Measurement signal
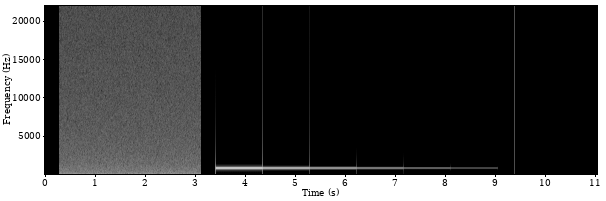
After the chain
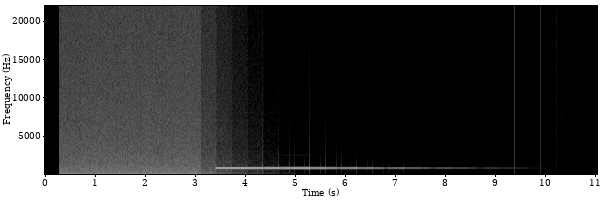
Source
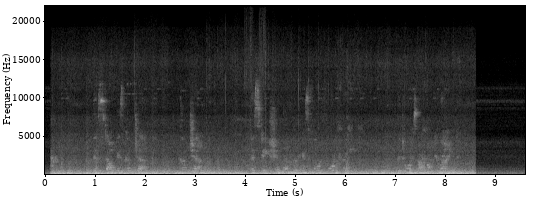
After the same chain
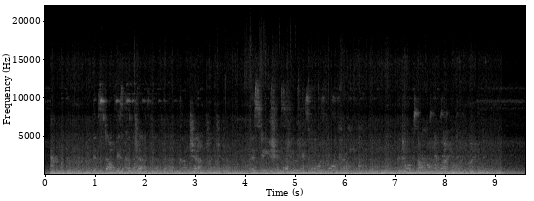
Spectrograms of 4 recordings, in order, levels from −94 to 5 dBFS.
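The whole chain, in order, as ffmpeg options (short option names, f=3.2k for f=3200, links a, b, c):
-filter_complex "[0:a]asplit=2[a][b];[b]aecho=0:1:526:0.316[c];[a][c]amix=inputs=2:normalize=0,acompressor=threshold=-29dB:ratio=6:attack=0.37:release=112:knee=1:detection=rms,asplit=2[d][e];[e]aecho=0:1:315|630|945|1260|1575|1890:0.266|0.144|0.0776|0.0419|0.0226|0.0122[f];[d][f]amix=inputs=2:normalize=0,volume=-4.5dB"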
